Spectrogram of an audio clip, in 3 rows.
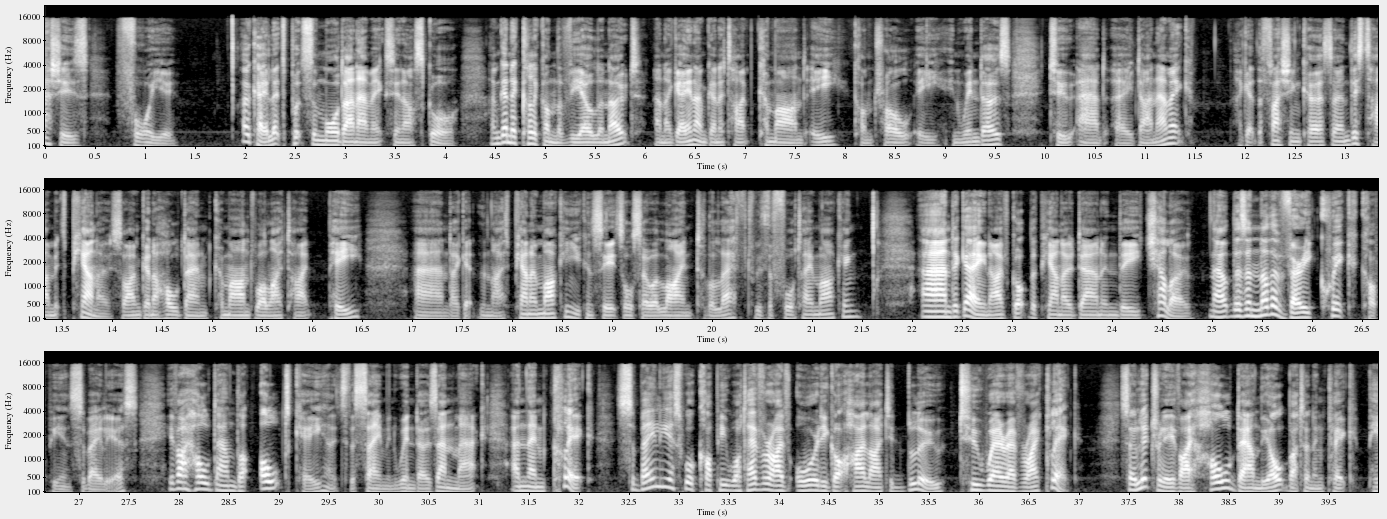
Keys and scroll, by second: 9.1 super+e, 13.7 super+p, 15.3 Escape.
